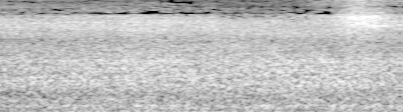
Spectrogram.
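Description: Road traffic on a city street: passing cars make a steady noise, heaviest in the low range, with no single event standing out.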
